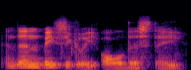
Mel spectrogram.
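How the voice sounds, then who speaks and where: A man's voice: fairly low pitch, level tone, normal speed, creaky, pushed and bright, highs cut off, a little hiss or hum. A young man rambling casually in a diary vlog, full of fillers and casual swearing, his voice still recovering from a sore throat. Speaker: vlogger.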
